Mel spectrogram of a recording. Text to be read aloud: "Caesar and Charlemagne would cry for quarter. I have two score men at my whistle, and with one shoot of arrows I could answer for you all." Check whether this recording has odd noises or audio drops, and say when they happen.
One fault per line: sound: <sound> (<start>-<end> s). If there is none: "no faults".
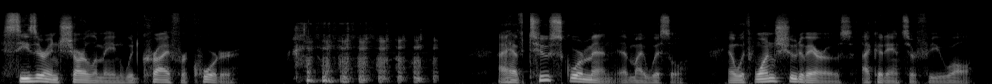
sound: laugh (2.9-4.4 s)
